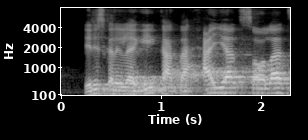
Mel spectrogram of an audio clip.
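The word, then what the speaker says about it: صلاة: hayawat, ini rentan dibaca sholawat, ini rentan dibaca apa? Zakawat. Ya, makanya kaidah ini yang harus kita pahami. Jadi sekali lagi kata hayat, sholat, zakat atau yang semisalnya itu tanda panjangnya bukan menggunakan alif tapi menggunakan apa?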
